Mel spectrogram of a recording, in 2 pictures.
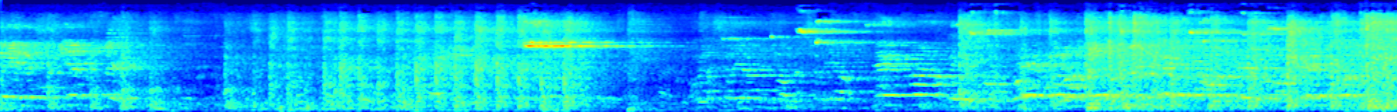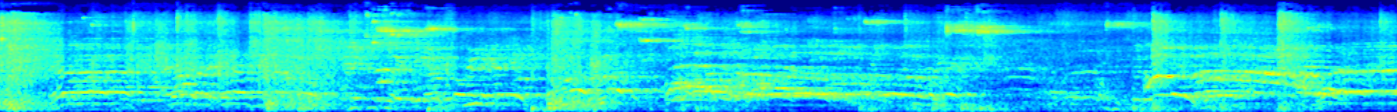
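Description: A handball bouncing on a sports-hall floor and players shouting, echoing in the large hall.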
